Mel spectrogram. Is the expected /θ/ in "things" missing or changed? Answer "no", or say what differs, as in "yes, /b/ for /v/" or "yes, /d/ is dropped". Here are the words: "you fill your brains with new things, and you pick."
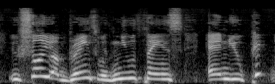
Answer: no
